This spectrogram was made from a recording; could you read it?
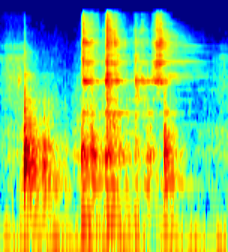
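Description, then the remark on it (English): Ice cubes from a freezer clink into a glass as ice is added for a cocktail, about four bright, hard knocks spaced irregularly over two seconds, fairly loud, with no talking. “And then we're going to add ice.”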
